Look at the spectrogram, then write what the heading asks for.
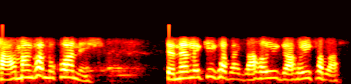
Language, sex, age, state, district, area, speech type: Assamese, female, 30-45, Assam, Dhemaji, rural, conversation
